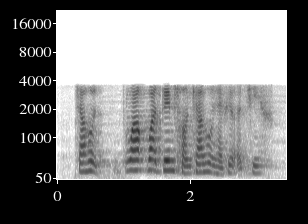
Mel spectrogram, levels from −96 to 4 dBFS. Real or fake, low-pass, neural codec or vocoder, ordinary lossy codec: fake; 3.6 kHz; autoencoder, 48 kHz, 32 numbers a frame, DAC-VAE, trained on Japanese speech; AAC, 16 kbps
